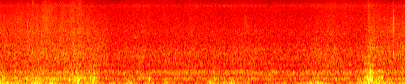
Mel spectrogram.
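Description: A dense, steady buzz of many honeybees swarms around an open beehive, close and continuous with faint outdoor wind.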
